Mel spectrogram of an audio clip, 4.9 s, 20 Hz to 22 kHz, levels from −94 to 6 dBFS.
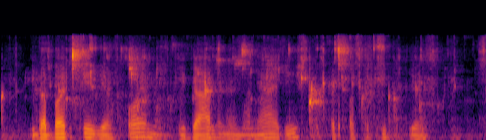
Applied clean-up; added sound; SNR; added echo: neural mask model RNNoise.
